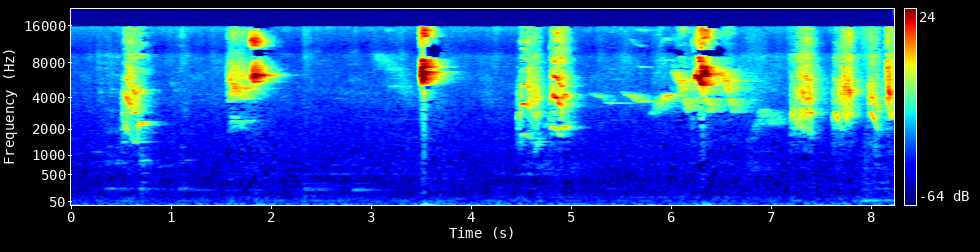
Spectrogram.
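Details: A female capped seedeater sings to stimulate the male, giving sharp high chirps and short buzzy twitters in irregular bursts every second or two against a quiet background.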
